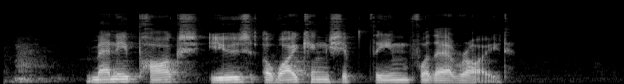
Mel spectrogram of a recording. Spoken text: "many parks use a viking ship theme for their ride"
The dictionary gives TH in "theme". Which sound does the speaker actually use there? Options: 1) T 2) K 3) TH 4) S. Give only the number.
3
